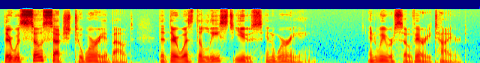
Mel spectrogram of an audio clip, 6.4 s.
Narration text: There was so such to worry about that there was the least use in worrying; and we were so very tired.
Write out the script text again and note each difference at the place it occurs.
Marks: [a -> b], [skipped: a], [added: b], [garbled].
There was so such to worry about that there was the least use in worrying; and we were so very tired.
